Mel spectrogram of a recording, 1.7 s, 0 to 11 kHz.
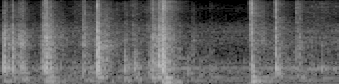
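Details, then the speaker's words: Philips PCL 304 Intel i386SX laptop from 1989, single floppy drive: scattered clicks with no seeking, and it can no longer boot a bootable disk; the head seems unable to move, possibly from a cable damaged during earlier work. "I just can't boot off a bootable disc anymore it sounds like the head can't move so we do need to take this apart again to service that drive as well"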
